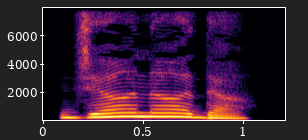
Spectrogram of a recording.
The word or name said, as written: ಜ್ಯಾನಾದ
